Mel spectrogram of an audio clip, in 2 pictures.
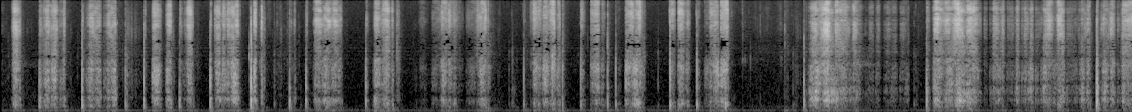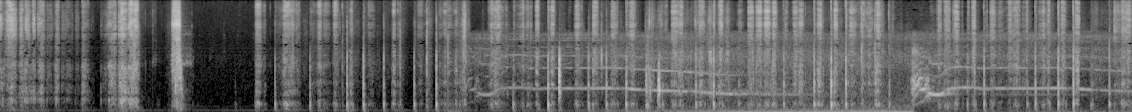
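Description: Graphite pencil shading on paper: rapid, irregular scratchy strokes in quick runs with short pauses. Over the last several seconds a low hum and a faint held tone, sagging slightly in pitch, come in twice beneath the strokes.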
